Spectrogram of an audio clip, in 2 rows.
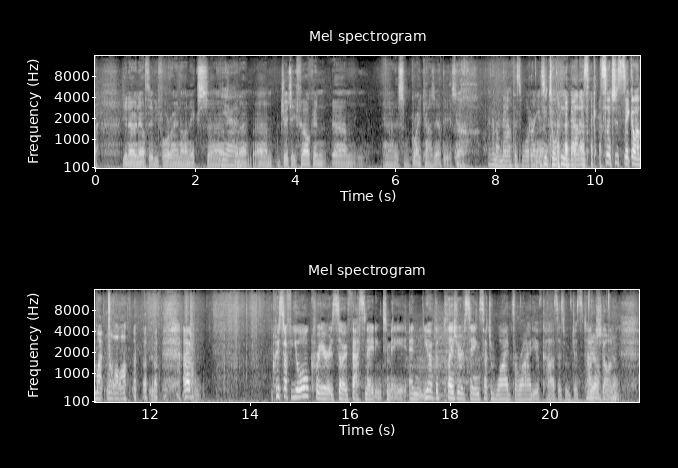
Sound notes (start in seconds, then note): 11.0 laughs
